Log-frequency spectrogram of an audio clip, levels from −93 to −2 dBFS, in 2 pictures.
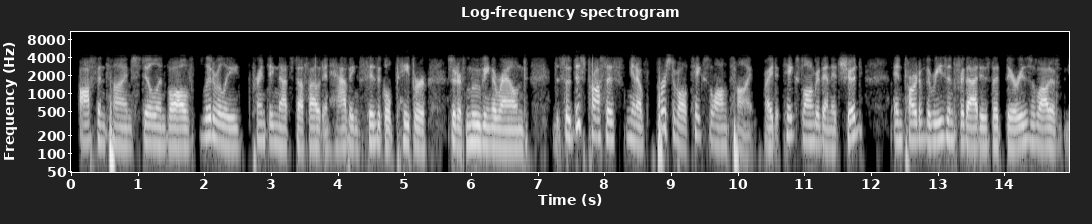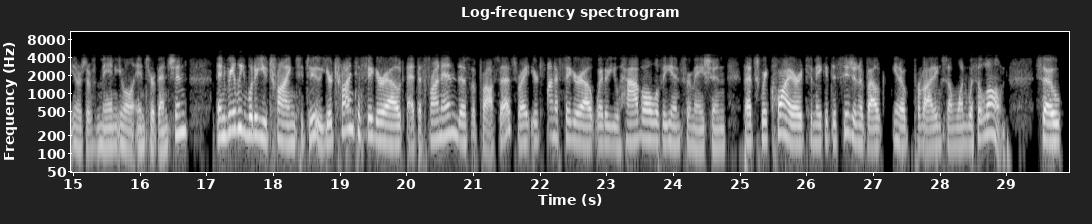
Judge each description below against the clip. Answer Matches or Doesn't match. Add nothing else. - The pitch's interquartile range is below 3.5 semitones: Doesn't match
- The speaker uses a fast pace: Matches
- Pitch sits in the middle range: Matches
